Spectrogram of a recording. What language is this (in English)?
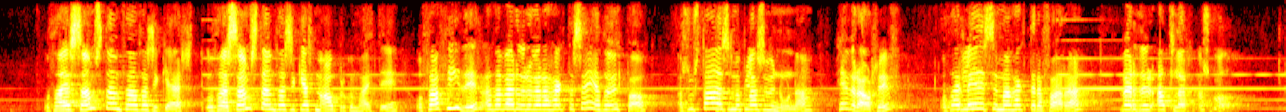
Icelandic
